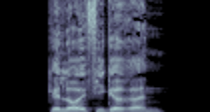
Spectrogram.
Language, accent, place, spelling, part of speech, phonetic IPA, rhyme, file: German, Germany, Berlin, geläufigeren, adjective, [ɡəˈlɔɪ̯fɪɡəʁən], -ɔɪ̯fɪɡəʁən, De-geläufigeren.ogg
- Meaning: inflection of geläufig: 1. strong genitive masculine/neuter singular comparative degree 2. weak/mixed genitive/dative all-gender singular comparative degree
